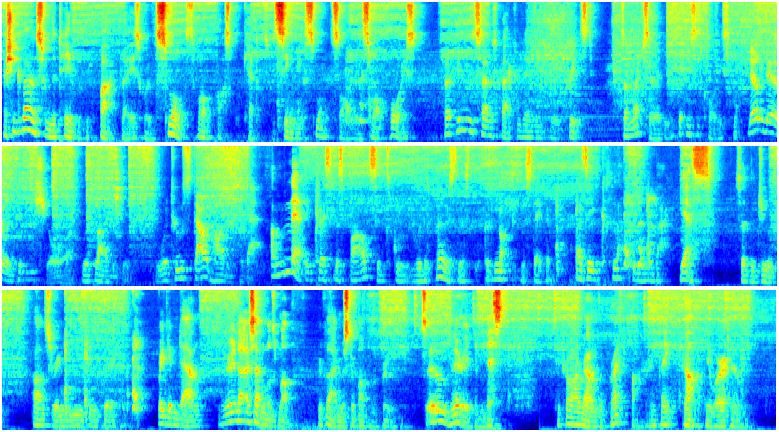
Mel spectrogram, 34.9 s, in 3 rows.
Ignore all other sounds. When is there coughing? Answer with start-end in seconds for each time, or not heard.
4.0-5.7, 19.9-21.5, 24.1-25.4.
